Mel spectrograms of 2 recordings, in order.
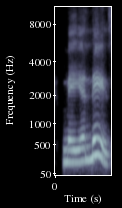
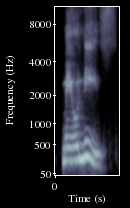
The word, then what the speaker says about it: mayonnaise: saying all these words mayonnaise and we do not say mayonnaise okay um just because there is i over here do you understand does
